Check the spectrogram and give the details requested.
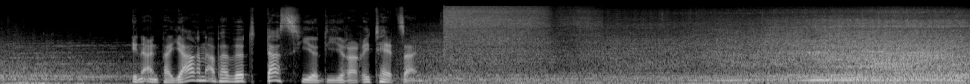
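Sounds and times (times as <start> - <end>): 
speech: 1.3 - 4.6
diesel city bus engine running: 3.9 - 9.7.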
